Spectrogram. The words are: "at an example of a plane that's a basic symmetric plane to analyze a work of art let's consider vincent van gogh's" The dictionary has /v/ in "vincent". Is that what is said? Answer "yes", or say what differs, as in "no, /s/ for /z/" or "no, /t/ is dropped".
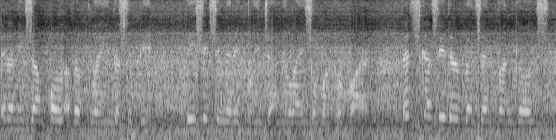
no, /p/ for /v/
